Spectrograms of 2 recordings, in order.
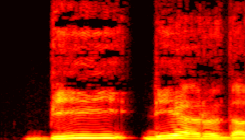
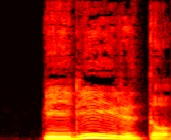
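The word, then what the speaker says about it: BeReal: 余談ですが、つい今日の朝、 B リアルだと思っていた、以前も紹介したことのある SNS がビリールと読むことを知って衝撃を受けました。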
